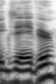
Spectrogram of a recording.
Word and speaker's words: Xavier: I say Xavier with an X.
